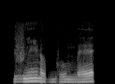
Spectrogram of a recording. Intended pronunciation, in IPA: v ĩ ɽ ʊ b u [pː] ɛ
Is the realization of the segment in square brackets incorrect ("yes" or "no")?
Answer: yes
